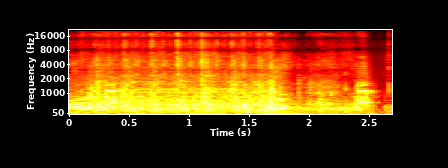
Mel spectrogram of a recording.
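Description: A sewing machine stitching down a zipper on a Santa pillow, running in a steady fast whir, close up, then stopping near the end, with faint talk underneath.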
